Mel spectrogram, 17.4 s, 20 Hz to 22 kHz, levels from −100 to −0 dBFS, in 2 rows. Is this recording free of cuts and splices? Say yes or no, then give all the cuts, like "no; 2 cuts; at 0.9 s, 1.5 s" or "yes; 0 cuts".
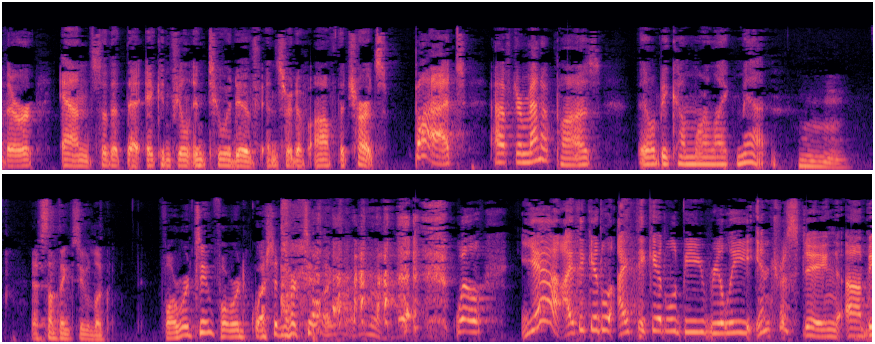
yes; 0 cuts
